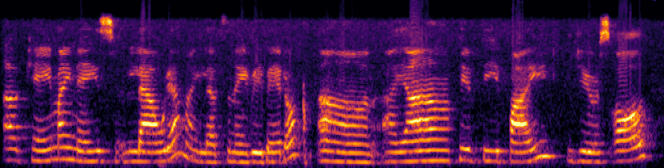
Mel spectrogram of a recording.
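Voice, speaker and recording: Slow, hesitant woman learner, muffled audio. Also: medium pitch, a little mellow. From Colombia. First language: Spanish. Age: 30s. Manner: hesitant, halting English with many fillers. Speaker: student. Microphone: video call.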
